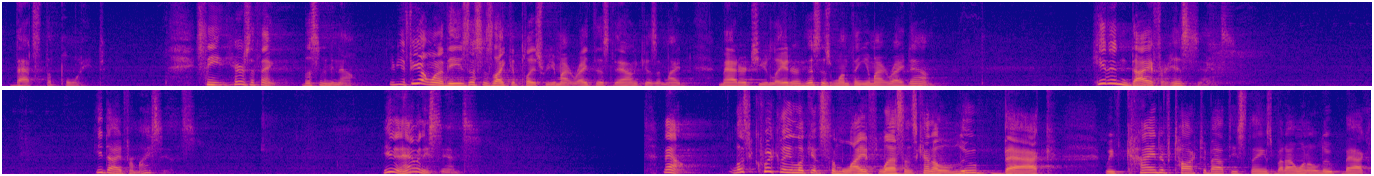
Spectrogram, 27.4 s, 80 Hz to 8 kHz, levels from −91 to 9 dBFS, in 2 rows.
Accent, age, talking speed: American, 50-69, 185 wpm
